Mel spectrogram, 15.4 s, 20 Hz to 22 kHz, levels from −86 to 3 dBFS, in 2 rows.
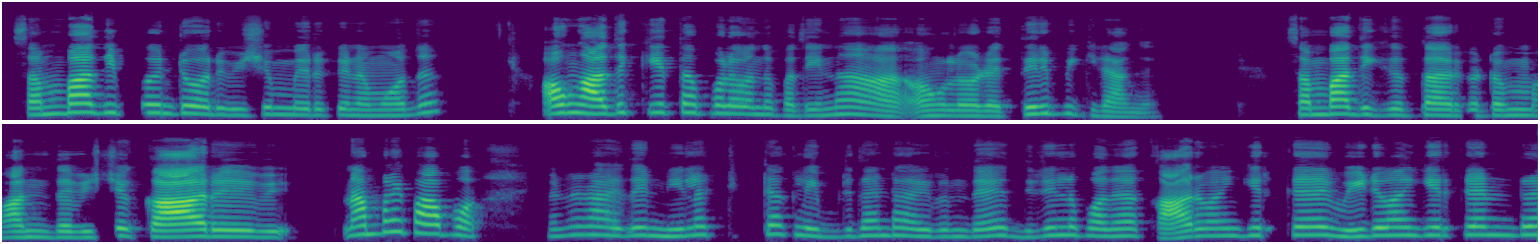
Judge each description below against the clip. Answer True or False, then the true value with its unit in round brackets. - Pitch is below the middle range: False (235 Hz)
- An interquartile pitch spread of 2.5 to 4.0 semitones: False (4.7 semitones)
